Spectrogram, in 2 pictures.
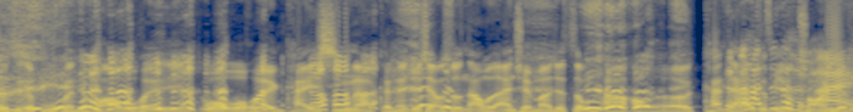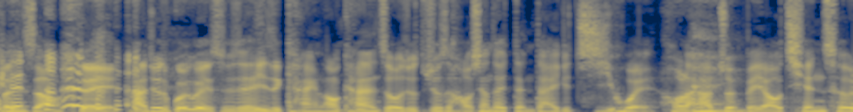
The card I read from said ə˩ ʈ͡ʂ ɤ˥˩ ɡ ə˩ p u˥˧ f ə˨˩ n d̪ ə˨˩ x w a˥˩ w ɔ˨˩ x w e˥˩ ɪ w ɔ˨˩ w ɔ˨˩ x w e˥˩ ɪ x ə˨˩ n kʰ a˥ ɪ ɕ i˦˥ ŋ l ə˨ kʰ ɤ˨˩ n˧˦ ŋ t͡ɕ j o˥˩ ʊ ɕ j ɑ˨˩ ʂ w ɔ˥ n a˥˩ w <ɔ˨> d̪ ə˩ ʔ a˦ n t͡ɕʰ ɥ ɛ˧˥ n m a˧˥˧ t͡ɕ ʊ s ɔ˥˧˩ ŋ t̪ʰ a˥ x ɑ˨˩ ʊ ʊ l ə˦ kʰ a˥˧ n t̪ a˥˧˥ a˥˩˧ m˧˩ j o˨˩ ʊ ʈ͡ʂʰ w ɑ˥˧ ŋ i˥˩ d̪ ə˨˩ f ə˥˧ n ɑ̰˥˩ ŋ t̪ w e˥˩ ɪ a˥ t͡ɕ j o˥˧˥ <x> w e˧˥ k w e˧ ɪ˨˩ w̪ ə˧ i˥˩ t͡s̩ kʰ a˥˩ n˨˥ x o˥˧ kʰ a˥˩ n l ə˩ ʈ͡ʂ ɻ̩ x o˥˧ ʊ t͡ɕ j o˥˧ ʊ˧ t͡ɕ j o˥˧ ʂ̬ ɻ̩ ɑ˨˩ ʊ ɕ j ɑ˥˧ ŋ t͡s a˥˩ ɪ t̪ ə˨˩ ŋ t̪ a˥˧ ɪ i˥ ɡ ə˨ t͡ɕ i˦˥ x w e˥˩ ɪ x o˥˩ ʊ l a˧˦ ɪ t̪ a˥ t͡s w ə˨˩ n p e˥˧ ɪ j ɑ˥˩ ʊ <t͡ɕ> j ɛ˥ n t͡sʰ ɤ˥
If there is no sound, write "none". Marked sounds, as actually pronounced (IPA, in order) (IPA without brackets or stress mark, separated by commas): ɔ˨, k, t͡ɕʰ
